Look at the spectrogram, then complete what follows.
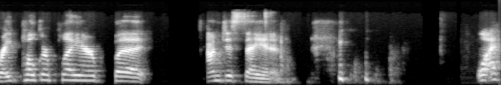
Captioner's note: laughs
